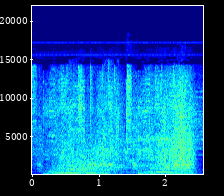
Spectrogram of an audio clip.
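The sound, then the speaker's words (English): A BMW car speeds through crowds inside Grand Central Station. Its loud engine revs in repeated falling sweeps while the tires squeal and skid. “The BMW is driving through the crowds of people inside the station.”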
